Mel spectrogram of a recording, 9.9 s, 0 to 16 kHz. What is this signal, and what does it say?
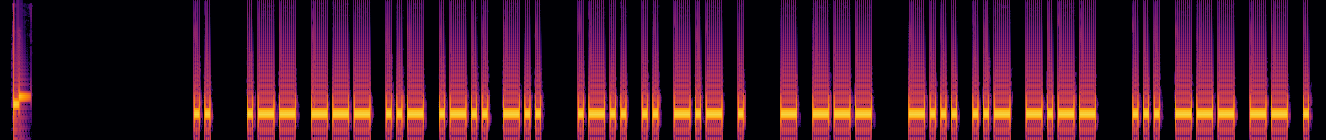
Morse code, heard as a keyed tone, about 32 wpm, 700 Hz. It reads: I WOULD LIKE TO BUY SOME
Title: Sentences from Top 1000 Words - Review Part 4 - 30wpm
